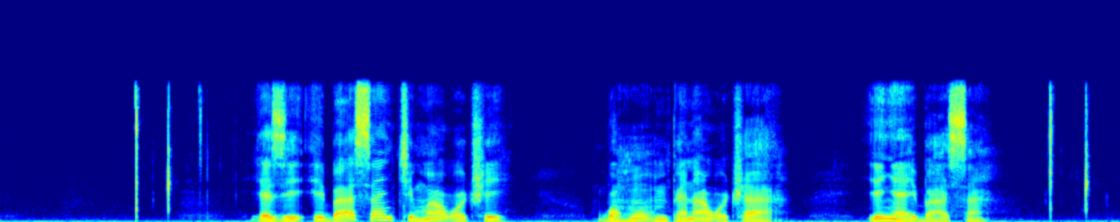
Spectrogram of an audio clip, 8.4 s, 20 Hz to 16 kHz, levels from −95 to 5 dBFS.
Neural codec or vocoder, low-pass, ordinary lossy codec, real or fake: vocoder, 22.05 kHz, 80 mel bands, Vocos; 9.9 kHz; none; fake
